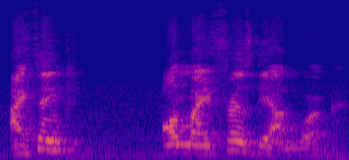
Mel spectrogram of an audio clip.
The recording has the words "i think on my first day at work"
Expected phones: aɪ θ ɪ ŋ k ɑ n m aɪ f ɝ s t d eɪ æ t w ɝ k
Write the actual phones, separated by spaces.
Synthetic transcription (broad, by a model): aɪ θ ɪ ŋ k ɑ n m aɪ f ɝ s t d eɪ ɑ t w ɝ k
